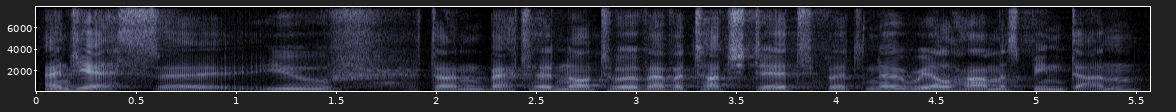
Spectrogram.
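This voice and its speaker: An actor with a British accent playing a hesitant, reassuring gentleman who tells an eerie tale in an audio drama, halting and conversational. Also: mid-range voice, natural voice. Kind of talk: audio drama ghost story narration.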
